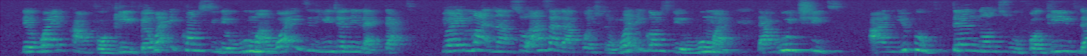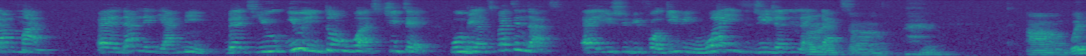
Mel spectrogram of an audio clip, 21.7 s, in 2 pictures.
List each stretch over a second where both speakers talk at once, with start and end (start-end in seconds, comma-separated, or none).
none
